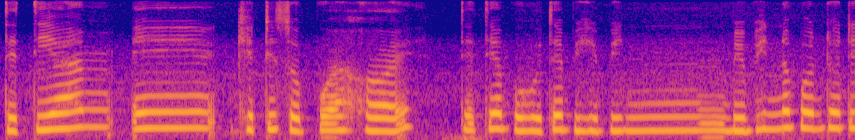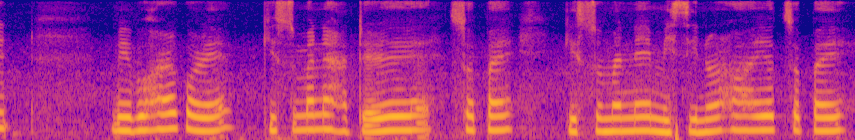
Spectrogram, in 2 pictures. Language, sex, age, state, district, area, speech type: Assamese, female, 18-30, Assam, Lakhimpur, rural, spontaneous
